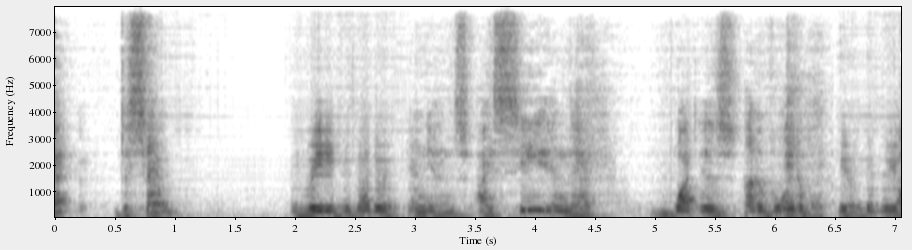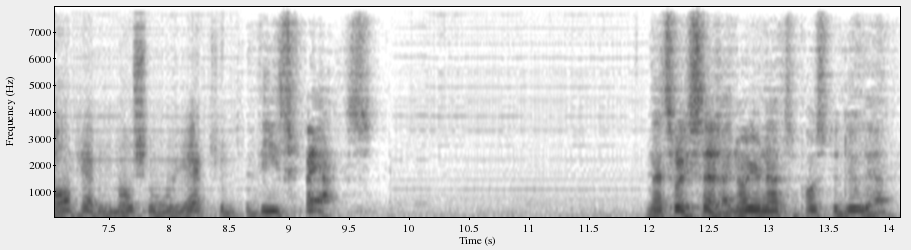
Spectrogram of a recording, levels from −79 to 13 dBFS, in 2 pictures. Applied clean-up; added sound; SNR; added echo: neural separator model SepFormer DNS4.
